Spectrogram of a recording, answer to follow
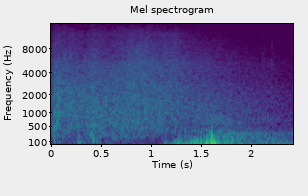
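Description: Sound effect of an animated logo end card: a rushing whoosh with a deep boom that is loudest about one and a half seconds in, then fading away.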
